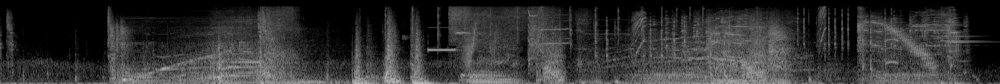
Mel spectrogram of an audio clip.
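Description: Cartoon mechanical sound effects of a giant robot mech unpacking and powering up: whirring servo whines that rise and fall, clanks and knocks, with a couple of heavy thuds about four seconds in, over background music.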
